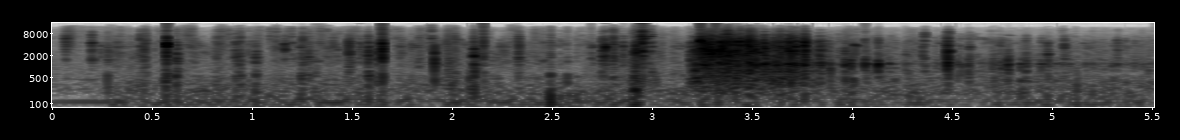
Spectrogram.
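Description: Irregular metallic clicks and knocks from wheel-changing tools and a trolley jack, with a short burst of noise about three seconds in.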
